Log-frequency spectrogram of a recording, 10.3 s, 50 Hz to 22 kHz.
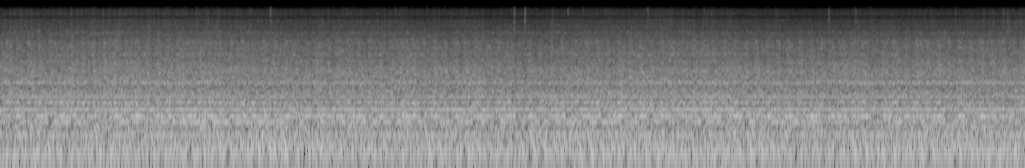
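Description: John Deere 1025R subcompact tractor's three-cylinder diesel running steadily at working speed while driving a rear rotary cutter (brush hog) through brush and weeds.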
